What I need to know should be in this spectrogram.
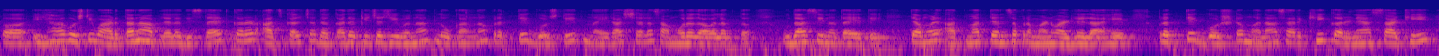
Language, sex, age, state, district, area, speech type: Marathi, female, 60+, Maharashtra, Pune, urban, spontaneous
